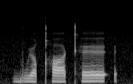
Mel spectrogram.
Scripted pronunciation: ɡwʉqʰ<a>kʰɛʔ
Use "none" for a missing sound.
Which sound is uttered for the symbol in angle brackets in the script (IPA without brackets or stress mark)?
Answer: a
